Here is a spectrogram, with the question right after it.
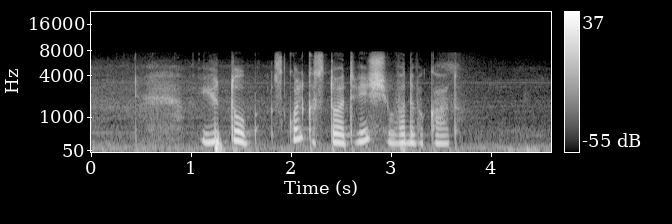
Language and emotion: Russian, neutral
